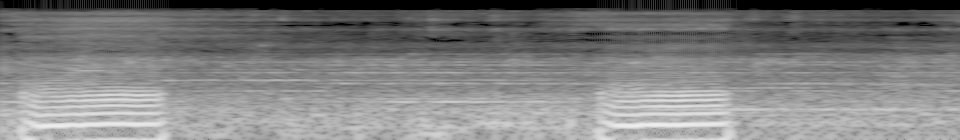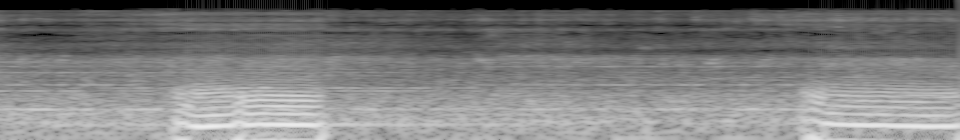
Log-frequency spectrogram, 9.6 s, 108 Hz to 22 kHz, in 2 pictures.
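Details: Snoozing on a lazy day: four loud, droning, buzzy snores at roughly 21 a minute, with a low background hum between them; snoring.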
